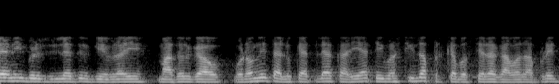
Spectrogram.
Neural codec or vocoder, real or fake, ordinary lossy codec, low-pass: codec, 16 kHz, 0.4 kbps, LongCat-Audio-Codec; fake; Opus, 24 kbps; 3.6 kHz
